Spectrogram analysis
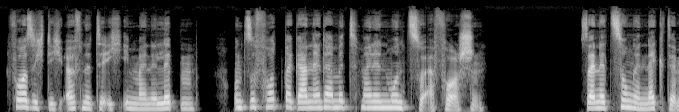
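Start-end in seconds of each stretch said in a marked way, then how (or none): none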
